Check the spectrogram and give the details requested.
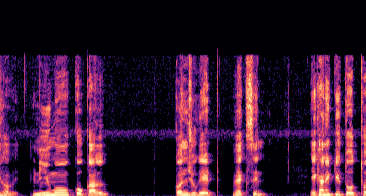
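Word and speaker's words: pneumococcal: এটা তোমরা মনে রাখবে উচ্চারণ হবে নিউমোকোকাল কিন্তু পি দিয়ে শুরু হয় তো সেক্ষেত্রে অপশন ডি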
